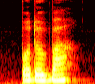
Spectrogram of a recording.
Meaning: 1. form 2. semblance, appearance, look
- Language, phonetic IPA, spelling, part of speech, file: Czech, [ˈpodoba], podoba, noun, Cs-podoba.ogg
